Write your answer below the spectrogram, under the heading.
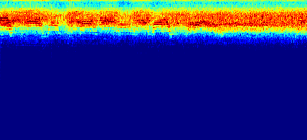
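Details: A steady wall of high, sizzling cicada buzz at Inagi Central Park, Tokyo, where cicadas were being caught by hand. The tone swells slightly without pause, and soft knocks sound underneath.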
